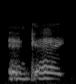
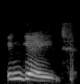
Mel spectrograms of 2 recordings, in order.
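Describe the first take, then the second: First: It is said in a raspy, hoarse voice. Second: It is said in a clear, smiling voice.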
